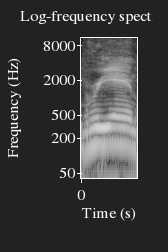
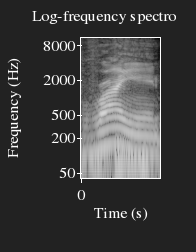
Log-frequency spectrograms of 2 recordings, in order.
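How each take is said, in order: First: The name is said as Brienne. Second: The name is said the usual way, Brian. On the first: The speaker calls it wrong. "mispronounce my middle name as Brienne" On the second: The speaker calls it right. "I never heard the name Brian pronounced Brienne"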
